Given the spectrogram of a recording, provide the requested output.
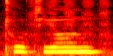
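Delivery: ordinary delivery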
